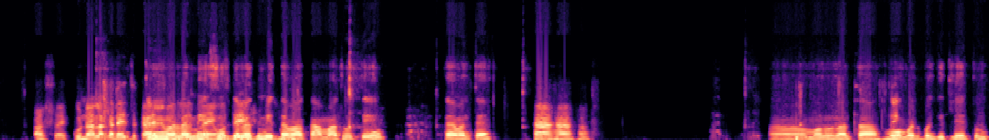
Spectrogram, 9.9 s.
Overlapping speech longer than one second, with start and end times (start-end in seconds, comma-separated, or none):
1.5-3.1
